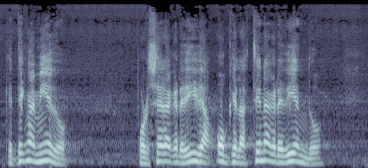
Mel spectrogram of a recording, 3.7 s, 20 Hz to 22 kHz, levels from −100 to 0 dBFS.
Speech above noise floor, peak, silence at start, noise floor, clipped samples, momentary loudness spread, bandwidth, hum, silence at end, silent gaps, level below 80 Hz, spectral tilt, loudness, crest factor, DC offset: 24 dB; -6 dBFS; 0.05 s; -43 dBFS; under 0.1%; 9 LU; over 20 kHz; none; 0.1 s; none; -62 dBFS; -4 dB/octave; -19 LUFS; 14 dB; under 0.1%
